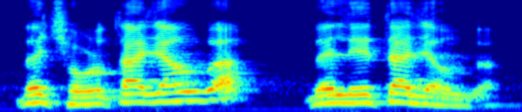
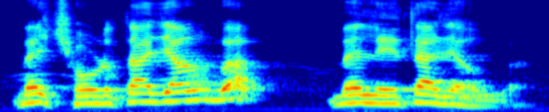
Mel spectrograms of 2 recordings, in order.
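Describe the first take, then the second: No difference in how they are said.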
